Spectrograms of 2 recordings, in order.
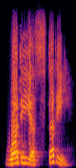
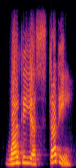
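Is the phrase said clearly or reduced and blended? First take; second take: reduced; reduced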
